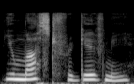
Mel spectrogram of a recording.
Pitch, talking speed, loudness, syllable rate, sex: 210 Hz, 180 wpm, -14 LUFS, 4.8 syllables/s, female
